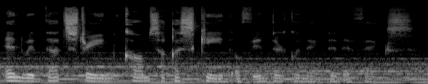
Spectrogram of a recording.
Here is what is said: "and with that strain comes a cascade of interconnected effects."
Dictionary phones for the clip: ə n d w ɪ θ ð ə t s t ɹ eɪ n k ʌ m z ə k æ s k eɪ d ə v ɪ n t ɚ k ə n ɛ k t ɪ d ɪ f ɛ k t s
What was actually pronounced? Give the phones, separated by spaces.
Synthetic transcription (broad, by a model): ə n d w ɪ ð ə t s t ɹ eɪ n k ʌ m s ə k æ s k eɪ d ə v ɪ n t ɚ k ə n ɛ k t ɪ d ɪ f ɛ k t s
